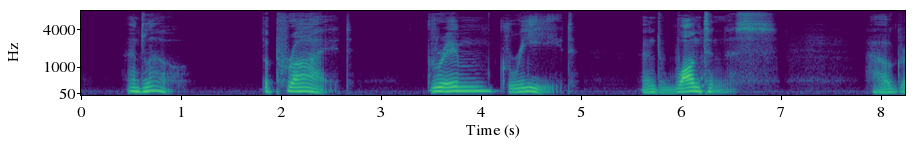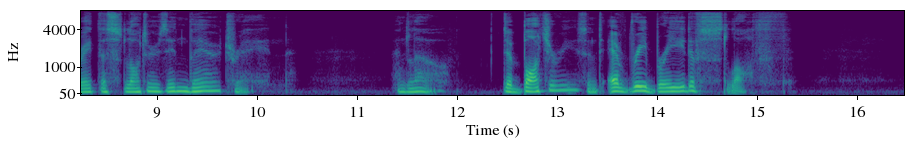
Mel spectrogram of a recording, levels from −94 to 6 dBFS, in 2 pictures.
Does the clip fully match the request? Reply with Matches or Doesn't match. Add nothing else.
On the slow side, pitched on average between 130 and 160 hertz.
Matches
